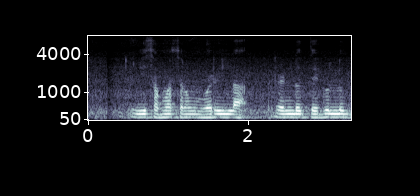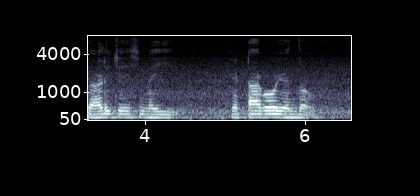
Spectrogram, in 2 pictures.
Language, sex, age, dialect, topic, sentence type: Telugu, male, 31-35, Southern, agriculture, statement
